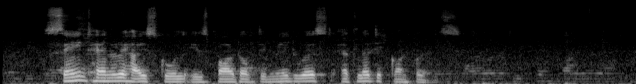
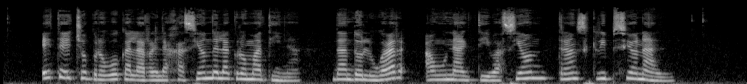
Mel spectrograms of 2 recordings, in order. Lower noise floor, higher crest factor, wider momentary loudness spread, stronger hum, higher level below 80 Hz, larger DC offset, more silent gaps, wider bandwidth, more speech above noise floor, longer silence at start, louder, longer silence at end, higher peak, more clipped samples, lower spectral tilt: about the same, -47 dBFS vs -50 dBFS; about the same, 18 dB vs 20 dB; first, 12 LU vs 9 LU; neither; about the same, -50 dBFS vs -46 dBFS; neither; neither; about the same, 15.5 kHz vs 15.5 kHz; about the same, 27 dB vs 30 dB; about the same, 0.1 s vs 0.1 s; about the same, -21 LUFS vs -19 LUFS; second, 0.35 s vs 0.7 s; about the same, -4 dBFS vs -2 dBFS; neither; first, -7.5 dB/octave vs -3 dB/octave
